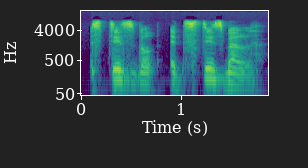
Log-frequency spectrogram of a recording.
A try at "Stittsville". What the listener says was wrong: Stittsville. No, the T's there. Stittsville.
